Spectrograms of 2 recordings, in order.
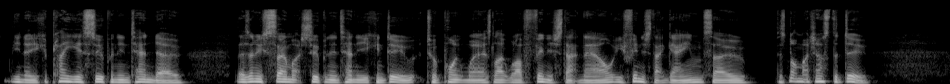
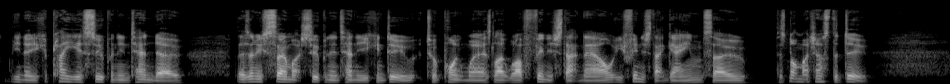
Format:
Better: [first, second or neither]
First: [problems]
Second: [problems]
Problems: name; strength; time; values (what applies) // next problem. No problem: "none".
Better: first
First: none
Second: thin; very; fading below 600 Hz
